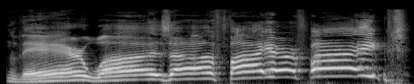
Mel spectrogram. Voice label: saying there was a firefight funny drawn out

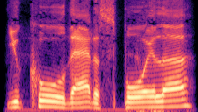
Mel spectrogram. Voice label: you call that spoiler australian

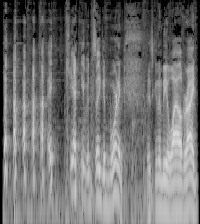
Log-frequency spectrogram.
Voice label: laughing saying i cant even say good morning

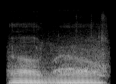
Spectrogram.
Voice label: quietly saying oh no

